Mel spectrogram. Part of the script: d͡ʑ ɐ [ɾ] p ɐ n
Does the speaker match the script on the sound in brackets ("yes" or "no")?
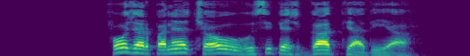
yes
